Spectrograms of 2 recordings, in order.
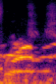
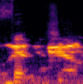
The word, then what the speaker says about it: Fitz: There's no R in it. I said Fritz. Sorry. Fitz.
